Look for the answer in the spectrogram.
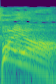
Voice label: "fire", Rastafarian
